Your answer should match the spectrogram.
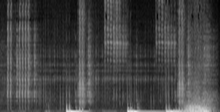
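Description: Logo intro sting of electronic sound design: rapid metallic clicking and ticking, broken by three deep hits that drop in pitch, one about a second and a half in and two more near the end.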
